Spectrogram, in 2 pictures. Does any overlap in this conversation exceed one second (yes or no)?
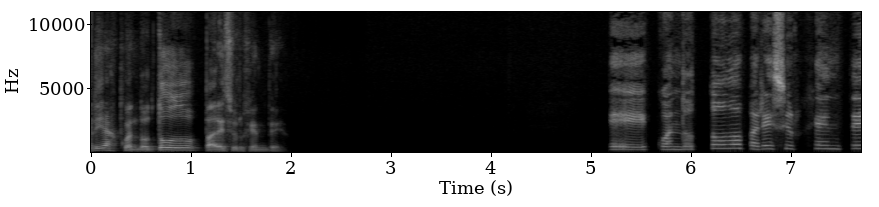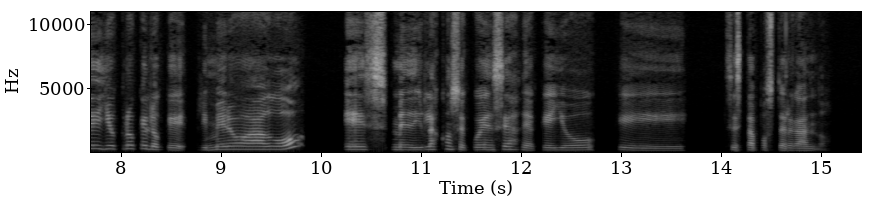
no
